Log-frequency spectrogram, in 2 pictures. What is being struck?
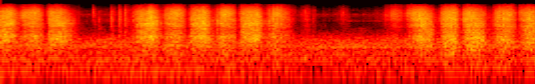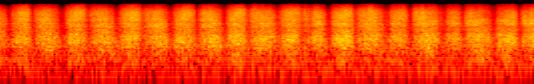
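Synthetic fiber rug scrubbed with a plastic-bristle brush.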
